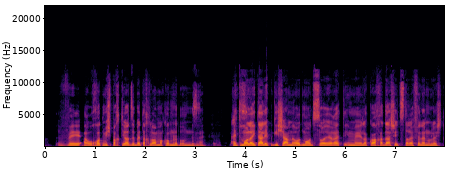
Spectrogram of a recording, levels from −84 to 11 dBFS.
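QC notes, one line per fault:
2.57–3.36 s, repeated packet loss (robotic sound): across this stretch of speech, audio data went missing in a rapid string of dropouts, roughly a dozen by ear. The longest hole was 66 ms. Each gap was bridged by stretching the preceding sound, about 260 ms patched in all, which is a third of the span. The fill repeats the same waveform over and over, and the unpatched parts leave choppy holes.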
